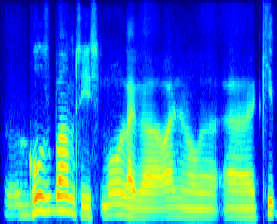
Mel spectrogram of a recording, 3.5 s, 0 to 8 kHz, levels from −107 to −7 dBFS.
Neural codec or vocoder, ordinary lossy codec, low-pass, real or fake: codec, 16 kHz, 1 kbps, X-Codec, HuBERT features, trained on balanced general audio; none; none; fake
